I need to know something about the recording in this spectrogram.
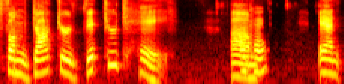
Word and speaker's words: Tse: Victor Tay. Okay. And it's called Nature's Herbs Urinary Relief. Okay. And these are Dr. Victor, I think it's pronounced Tay, but it's TSE.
